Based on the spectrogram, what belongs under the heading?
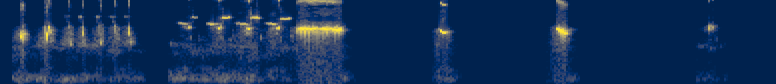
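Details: Corn bunting singing a fast, jangling series of high ticking notes that runs into a brighter, sustained high note, followed by a few isolated sharp chirps.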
